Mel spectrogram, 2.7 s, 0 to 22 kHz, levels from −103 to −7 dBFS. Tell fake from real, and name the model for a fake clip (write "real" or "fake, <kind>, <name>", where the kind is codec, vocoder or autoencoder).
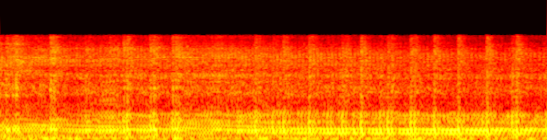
real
